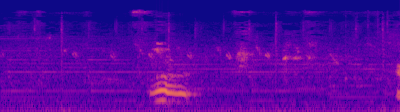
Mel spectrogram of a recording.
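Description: A short, pitched shout (kiai) just under a second in, from a tae kwon do student as he kicks; faint steady tones run underneath.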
